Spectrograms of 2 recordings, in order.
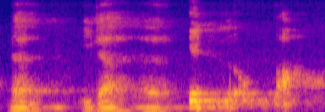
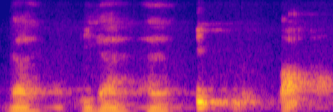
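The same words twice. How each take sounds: Both takes have the same delivery.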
